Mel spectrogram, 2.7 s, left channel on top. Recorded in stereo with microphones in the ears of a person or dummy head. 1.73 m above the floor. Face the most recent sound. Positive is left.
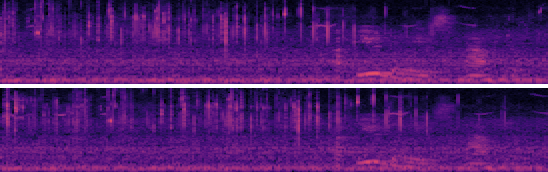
turn(degrees=5)  # may be behind; listen again after turning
